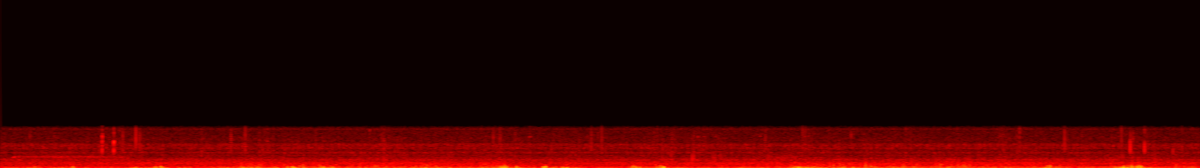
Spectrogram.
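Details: Wind buffeting the microphone and a low traffic rumble dominate, with scattered soft thuds and no animal call heard.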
